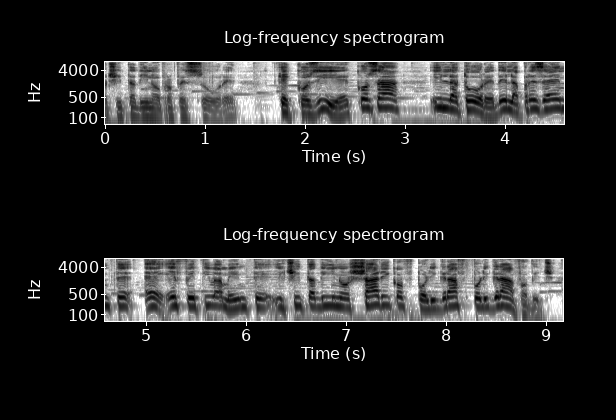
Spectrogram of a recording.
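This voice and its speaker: A man's voice: fairly high pitch, voice pushed up. A man voicing a pedantic, sanctimonious male housing-committee official in an audiobook reading. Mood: smugly insistent. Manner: insistent, bureaucratic and sanctimonious.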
